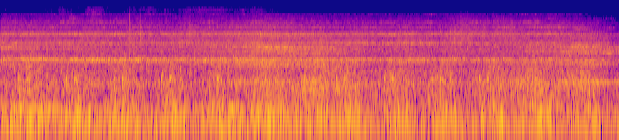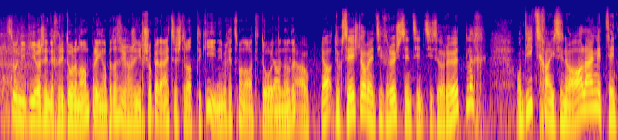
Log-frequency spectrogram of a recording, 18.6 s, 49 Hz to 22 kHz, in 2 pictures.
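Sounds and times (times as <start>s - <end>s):
faint metallic squeals: 0.0s - 11.3s
train with rolling wagons rumbling past: 0.0s - 12.7s
speech: 9.4s - 18.5s.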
